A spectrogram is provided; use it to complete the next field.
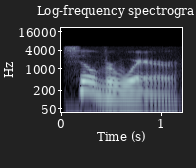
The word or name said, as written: silverware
